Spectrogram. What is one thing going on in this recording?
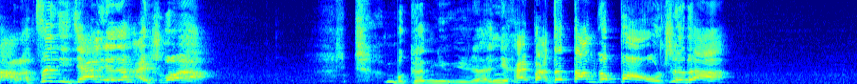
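An elderly woman speaks with animation, close by.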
